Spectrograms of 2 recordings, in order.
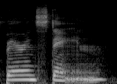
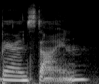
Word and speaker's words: Berenstain: It's Berenstain, not Berenstein. Berenstain. Berenstain, Stain. Berenstain Even the Bears.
